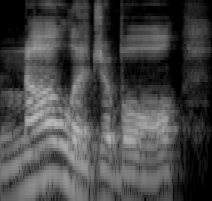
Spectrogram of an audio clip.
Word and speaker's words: knowledgeable: One of our core values at CFI, our learner profile word, knowledgeable, also starts at that silent K.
